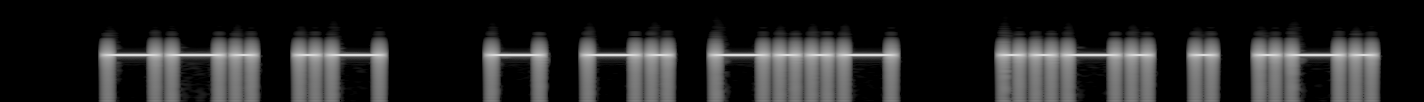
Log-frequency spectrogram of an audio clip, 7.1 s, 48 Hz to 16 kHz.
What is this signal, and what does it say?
Morse code, heard as a keyed tone, about 15 wpm, 700 Hz. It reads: GA TNX FER
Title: Common QSO Phrases Encore 15wpm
